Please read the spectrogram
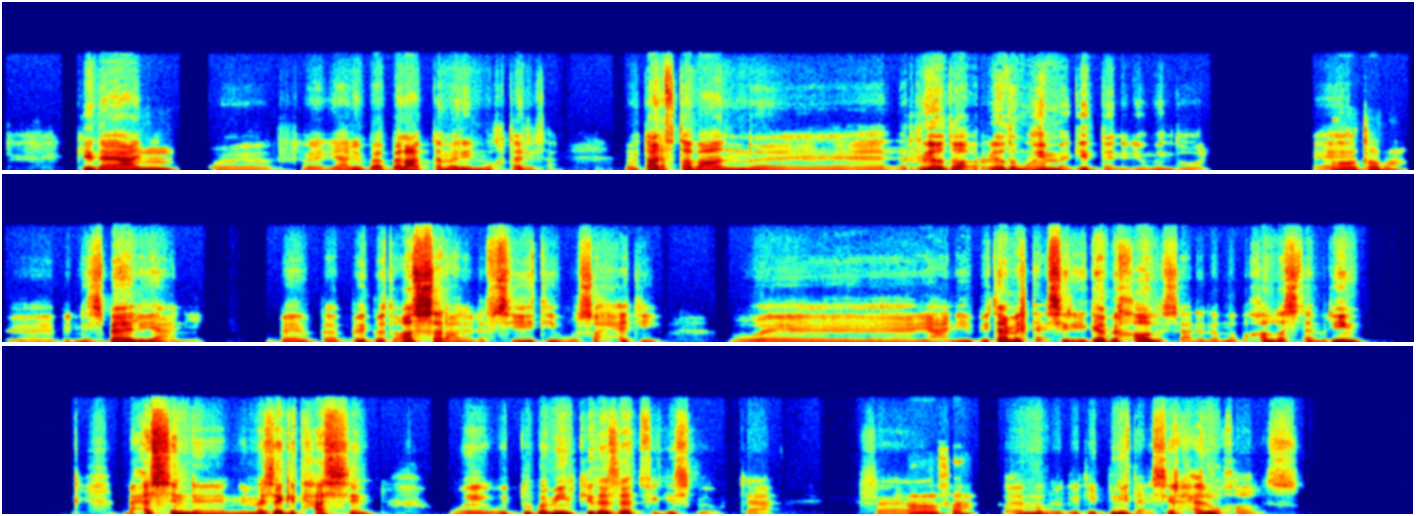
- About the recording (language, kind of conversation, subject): Arabic, podcast, إزاي تحافظ على نشاطك البدني من غير ما تروح الجيم؟
- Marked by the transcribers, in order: tapping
